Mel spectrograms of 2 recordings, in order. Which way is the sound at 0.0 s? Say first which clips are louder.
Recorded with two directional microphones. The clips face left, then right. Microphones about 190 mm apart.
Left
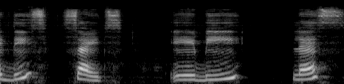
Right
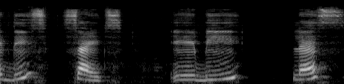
Left 5 dB; 25° left (ahead or behind).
